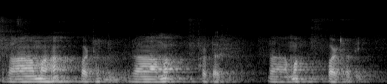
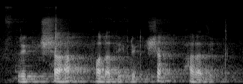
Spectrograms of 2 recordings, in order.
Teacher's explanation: विसर्ग के बाद प और फ हो तो तब उपध्मानीय।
